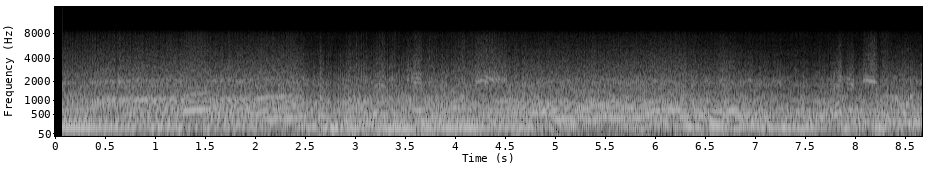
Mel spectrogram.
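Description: A rally car engine roars and revs up and down close by.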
